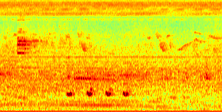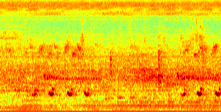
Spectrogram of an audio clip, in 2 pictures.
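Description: Faint birds calling in the background: short runs of four or five low notes, about three a second, repeated a few times, with thin higher chirps over a steady hiss.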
